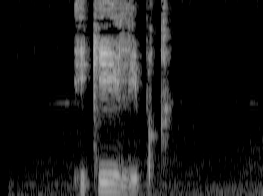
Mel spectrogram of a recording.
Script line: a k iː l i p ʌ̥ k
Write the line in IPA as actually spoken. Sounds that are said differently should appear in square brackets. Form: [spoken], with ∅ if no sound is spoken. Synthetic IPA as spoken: [i] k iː l i p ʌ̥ [q]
